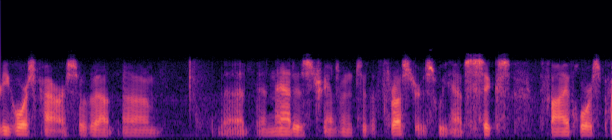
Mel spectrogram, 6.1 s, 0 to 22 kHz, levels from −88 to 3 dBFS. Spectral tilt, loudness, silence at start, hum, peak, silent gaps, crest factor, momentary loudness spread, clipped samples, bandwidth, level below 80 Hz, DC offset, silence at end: -7 dB/octave; -28 LUFS; 0 s; none; -8 dBFS; none; 22 dB; 15 LU; under 0.1%; 5.2 kHz; -76 dBFS; under 0.1%; 0 s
